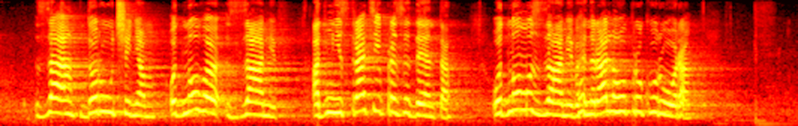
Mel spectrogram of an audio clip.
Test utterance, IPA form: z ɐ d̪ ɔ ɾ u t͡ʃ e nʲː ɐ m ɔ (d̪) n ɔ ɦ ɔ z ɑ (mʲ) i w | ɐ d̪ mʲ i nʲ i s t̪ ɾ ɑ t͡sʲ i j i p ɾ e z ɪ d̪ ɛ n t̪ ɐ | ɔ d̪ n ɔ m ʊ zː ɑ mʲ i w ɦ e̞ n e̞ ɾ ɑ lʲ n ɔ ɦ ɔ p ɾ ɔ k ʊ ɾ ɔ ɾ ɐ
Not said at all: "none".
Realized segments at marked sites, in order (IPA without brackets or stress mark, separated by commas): d̪, mʲ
